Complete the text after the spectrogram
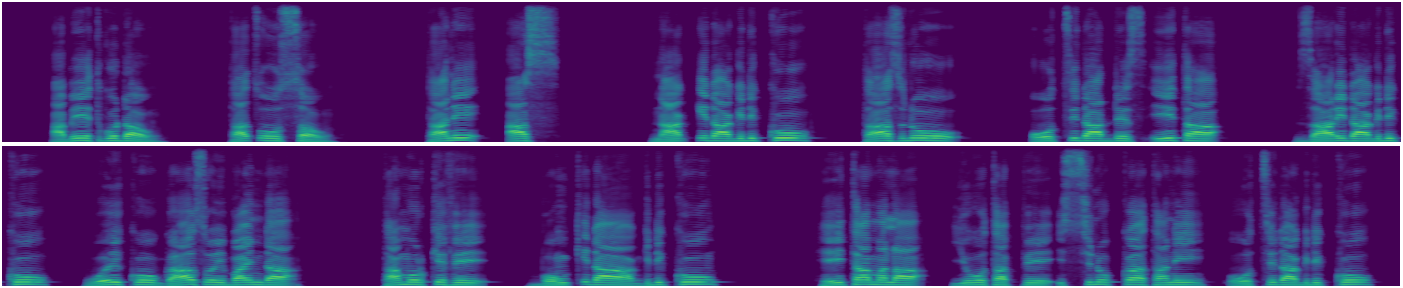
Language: Gamo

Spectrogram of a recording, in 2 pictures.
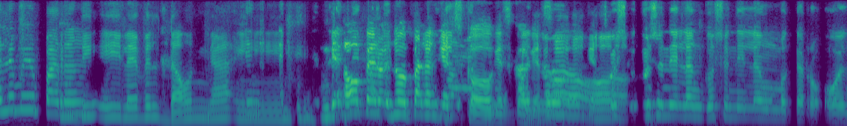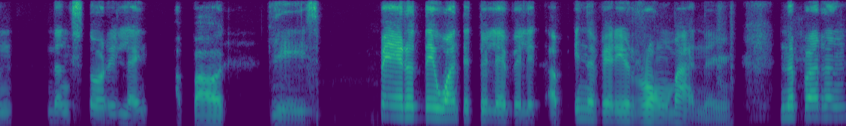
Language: Filipino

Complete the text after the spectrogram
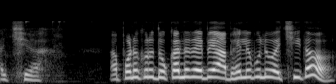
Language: Odia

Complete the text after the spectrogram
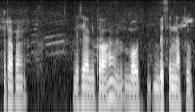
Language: Odia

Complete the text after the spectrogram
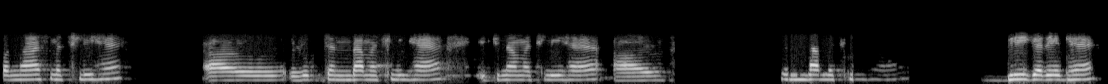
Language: Urdu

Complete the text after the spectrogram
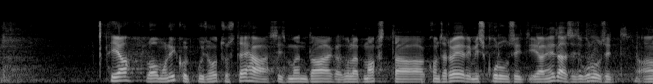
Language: Estonian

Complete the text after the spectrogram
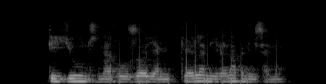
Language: Catalan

